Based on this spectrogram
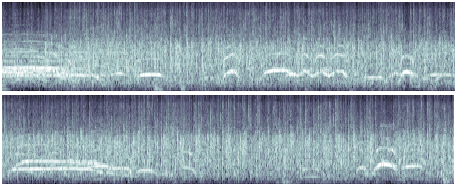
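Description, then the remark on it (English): A large audience applauds steadily and loudly for the full stretch as guests including Judd Apatow and Aziz Ansari are welcomed, a dense wash of clapping with scattered cheers and whoops rising above it, no break in the noise. “I know I'm the one you're applauding for.”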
